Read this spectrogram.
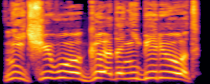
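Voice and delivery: high, strained cry; wheezed out. A narrator's reading. Папаша failing to bring Славик down, wheezing. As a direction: force it out hoarsely in frustration. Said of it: "прохрипел папаша".

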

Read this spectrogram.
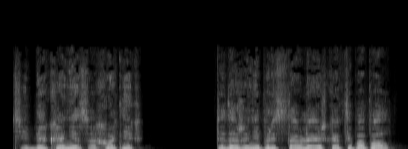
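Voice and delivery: lightly voiced wounded wheeze; wheezing. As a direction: rasp out the threat, hurt. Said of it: "прохрипел раненый".

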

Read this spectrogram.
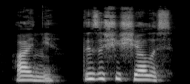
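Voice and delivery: ordinary delivery, nothing marked

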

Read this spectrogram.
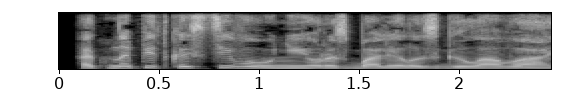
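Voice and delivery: usual speaking voice

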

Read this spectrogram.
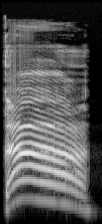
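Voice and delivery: high loud clown shout; shouting over roar. Acted. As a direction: yell over the noise. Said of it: "крикнул он, стараясь перекричать рёв".

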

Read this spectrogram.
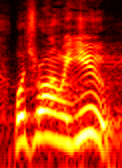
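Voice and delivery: the negative person snaps at the hopeful one; mock scolding. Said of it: "somebody shows up and goes".

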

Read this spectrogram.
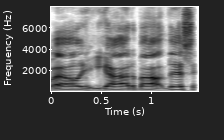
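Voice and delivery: put-on slow, old-timey western voice. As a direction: drawl it like an 1800s cowboy. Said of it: "those eighteen hundred westerns".

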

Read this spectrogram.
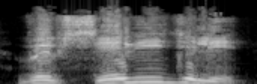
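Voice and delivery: loud, high-pitched demand; shrieking. A narrator's reading. Major appealing to witnesses of the attack, shrieking. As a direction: raise pitch and volume, rallying onlookers. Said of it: "верещав Краснов Триколору".

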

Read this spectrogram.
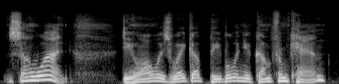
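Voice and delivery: high-pitched, annoyed comeback; irritated retort. A narrator's reading. Thomas to drunk Pinky who woke him, irritated. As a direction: throw it back, annoyed, pitch jumping up.

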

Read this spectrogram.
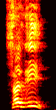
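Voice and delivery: a high, loud call over the din; one voice yelling above the others; shouted name. Acted. A customer shouting for Sally over the crowd. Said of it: "cria une voix dominant les autres".

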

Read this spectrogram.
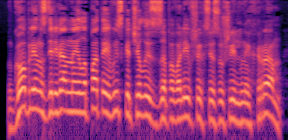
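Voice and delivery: usual speaking voice

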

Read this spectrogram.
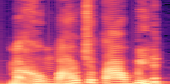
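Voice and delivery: high-pitched angry demand; heated, outraged questioning; roaring accusation. A narrator's reading. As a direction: tear into your brother for an explanation. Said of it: "Lão Tâm thì gầm lên".

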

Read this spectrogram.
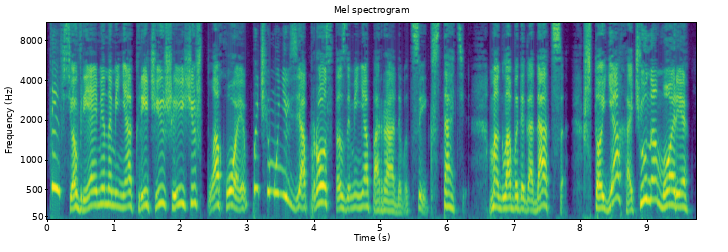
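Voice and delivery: high, loud aggrieved complaint; a hurt mother demanding sympathy; mother whining at her daughter; offended mother. Acted. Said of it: "обиделась мама".

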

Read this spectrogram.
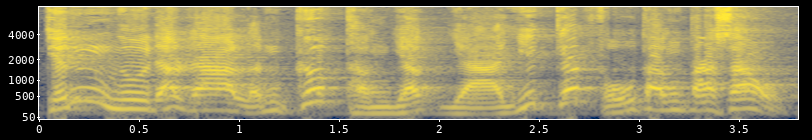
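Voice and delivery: loud bark. Acted. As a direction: bellow the accusation. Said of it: "quát lớn". (quát lớn)

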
